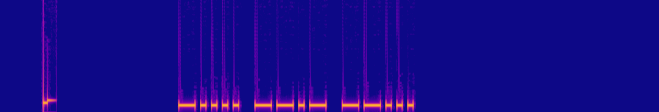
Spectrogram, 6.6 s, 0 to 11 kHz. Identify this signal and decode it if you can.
Morse code, heard as a keyed tone, about 22 wpm, 700 Hz. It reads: 6Q7
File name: practice / 22wpm / Three Letter-Number Combinations - 22wpm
